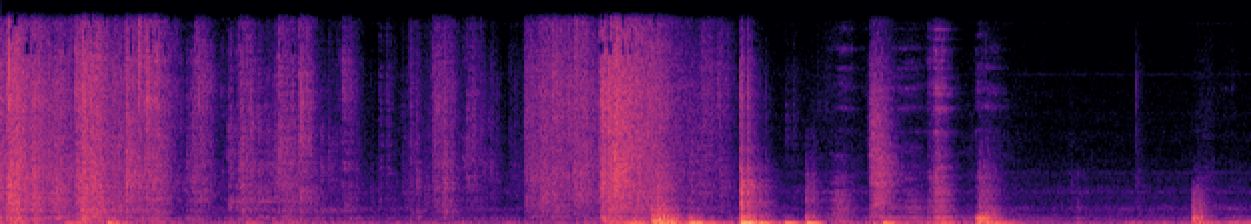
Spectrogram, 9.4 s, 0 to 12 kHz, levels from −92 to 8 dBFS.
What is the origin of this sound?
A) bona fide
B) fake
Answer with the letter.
A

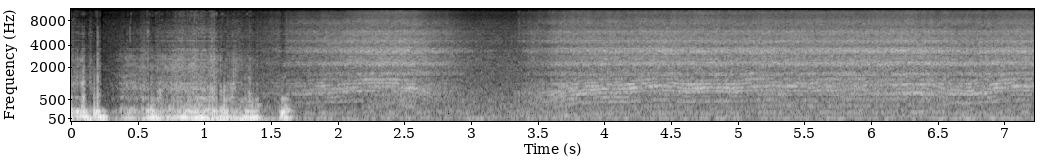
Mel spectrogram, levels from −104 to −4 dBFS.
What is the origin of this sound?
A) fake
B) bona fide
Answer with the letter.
A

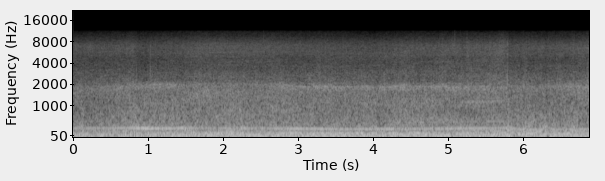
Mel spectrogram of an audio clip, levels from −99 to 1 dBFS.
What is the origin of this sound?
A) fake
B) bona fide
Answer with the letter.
B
